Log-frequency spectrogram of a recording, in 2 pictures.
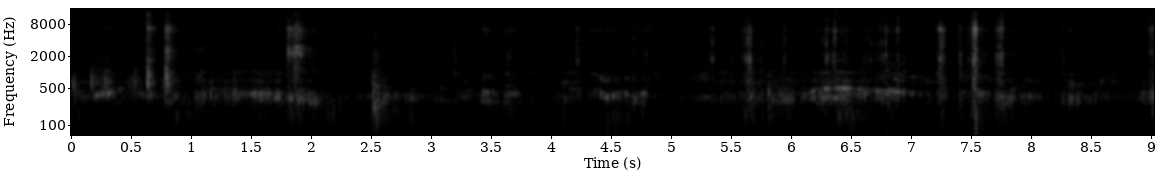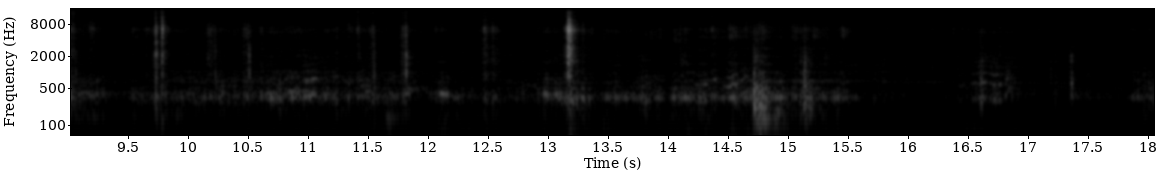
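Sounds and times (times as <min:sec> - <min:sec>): hard objects clicking and knocking: 0:05.2 - 0:07.9.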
